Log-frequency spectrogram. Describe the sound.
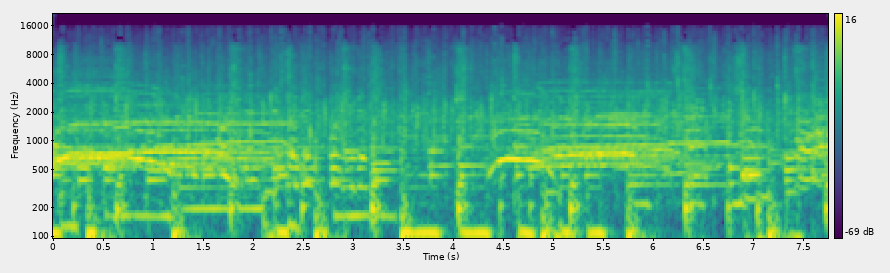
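Applause and cheering from a live show audience, a steady, loud wash of clapping that runs the whole stretch alongside music.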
